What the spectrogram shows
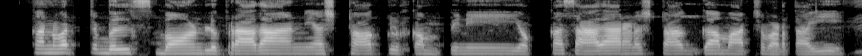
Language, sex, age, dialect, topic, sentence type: Telugu, female, 25-30, Central/Coastal, banking, statement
